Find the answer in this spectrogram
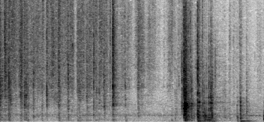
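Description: A tarot card deck being shuffled by hand: a quick run of papery card clicks and riffles that thins out after about two seconds, then one louder slap of cards about three seconds in.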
